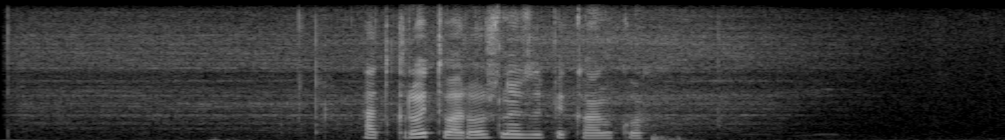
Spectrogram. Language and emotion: Russian, neutral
